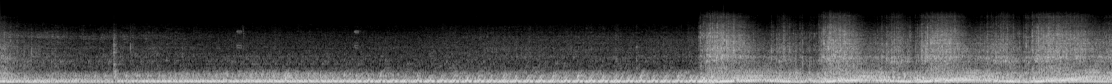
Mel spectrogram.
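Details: Hilux 4x4 converted to a Toyota 3UZ V8, after jumping 12 V to the airflow meter and clearing codes: even idle, then quick rev blips that rise and fall cleanly; normal start and rev.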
